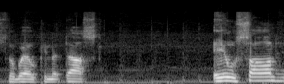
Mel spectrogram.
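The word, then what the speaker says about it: Ihsahn: Ilsan, is that how you call it? Is that how you pronounce his name? Isan, yeah. Isan, yeah.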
